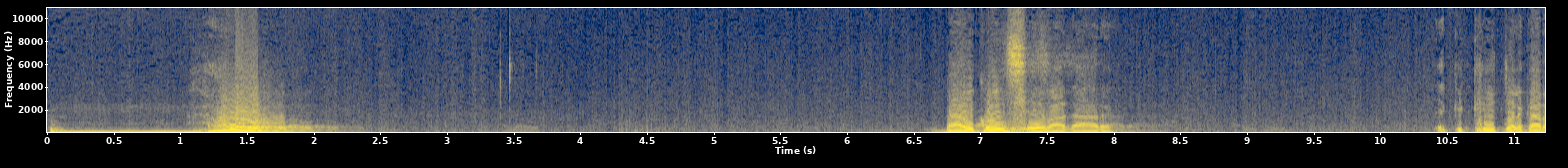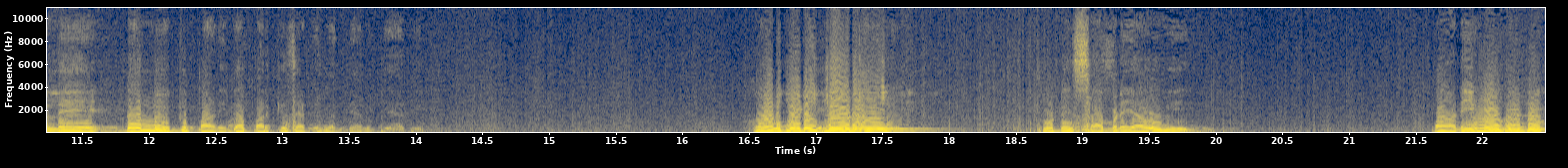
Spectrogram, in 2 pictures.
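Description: A man sings loudly through a microphone and loudspeakers, in long drawn-out phrases with pauses between.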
